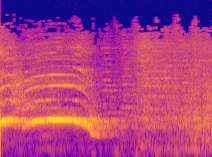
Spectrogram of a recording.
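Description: A woman's excited high-pitched yell, rising in pitch, held briefly and then falling away, lasting about a second. Film-trailer music carries on, quieter, after it.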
